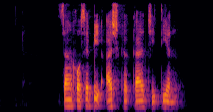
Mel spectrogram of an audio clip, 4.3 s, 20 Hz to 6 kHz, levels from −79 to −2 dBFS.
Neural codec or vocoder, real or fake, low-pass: none; real; 5.4 kHz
